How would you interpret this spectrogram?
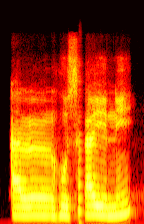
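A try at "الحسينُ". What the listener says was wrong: Al-Husainu kalau nggak ada yang bikin kasrah berarti dhammah.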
